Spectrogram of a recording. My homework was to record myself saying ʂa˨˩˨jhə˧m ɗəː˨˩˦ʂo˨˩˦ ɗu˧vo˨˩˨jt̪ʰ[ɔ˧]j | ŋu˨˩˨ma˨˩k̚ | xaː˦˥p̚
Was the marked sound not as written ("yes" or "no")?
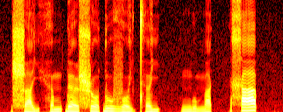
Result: yes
